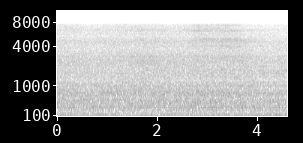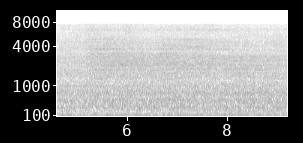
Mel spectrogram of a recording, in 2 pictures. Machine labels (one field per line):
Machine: fan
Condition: abnormal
